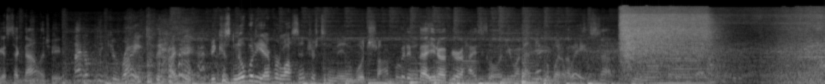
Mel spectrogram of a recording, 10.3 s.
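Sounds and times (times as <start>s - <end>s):
speech: 0.0s - 8.2s
laughter: 1.7s - 3.5s
high-pressure water spraying from a water jet cutter: 7.7s - 10.3s.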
